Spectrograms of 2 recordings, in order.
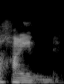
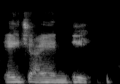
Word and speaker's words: Hind: his name is Arthur hind spelled h i n d and I written over there in Brackets not as in J hind not that pronunce Arthur hind right this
